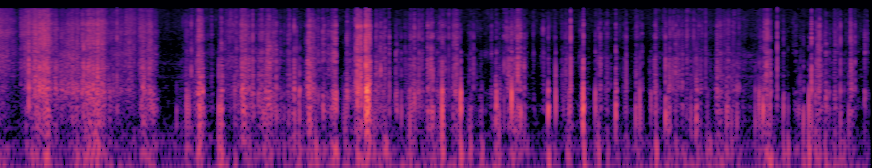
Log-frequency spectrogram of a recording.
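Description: Fingertips of both hands, one wearing a ring, scratch and rub a small, soft black foam windscreen fitted over the head of a Blue Yeti microphone. The result is a dense run of close, muffled crunching and crinkling scratches, with quick dry bursts mostly in the low and mid range.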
